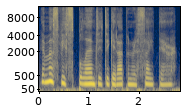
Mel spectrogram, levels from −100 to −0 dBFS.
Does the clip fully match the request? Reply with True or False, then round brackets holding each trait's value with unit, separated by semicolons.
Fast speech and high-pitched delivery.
True (210 wpm; 210 Hz)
